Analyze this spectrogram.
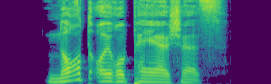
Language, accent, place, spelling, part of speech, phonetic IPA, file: German, Germany, Berlin, nordeuropäisches, adjective, [ˈnɔʁtʔɔɪ̯ʁoˌpɛːɪʃəs], De-nordeuropäisches.ogg
- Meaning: strong/mixed nominative/accusative neuter singular of nordeuropäisch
